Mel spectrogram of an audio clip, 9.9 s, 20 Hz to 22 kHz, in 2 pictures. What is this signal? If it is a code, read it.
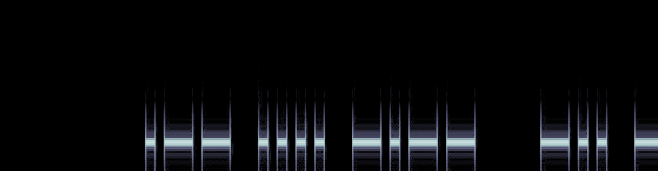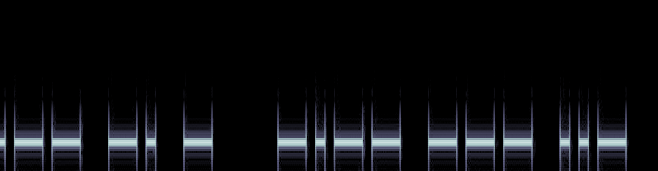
Morse code, heard as a keyed tone, about 17 wpm, 700 Hz. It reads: WHY DONT YOU
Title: Sentences from Top 300 Words 17wpm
